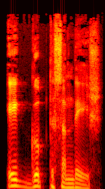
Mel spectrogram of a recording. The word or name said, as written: गुप्त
